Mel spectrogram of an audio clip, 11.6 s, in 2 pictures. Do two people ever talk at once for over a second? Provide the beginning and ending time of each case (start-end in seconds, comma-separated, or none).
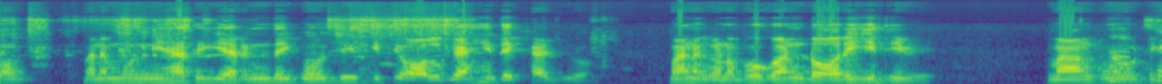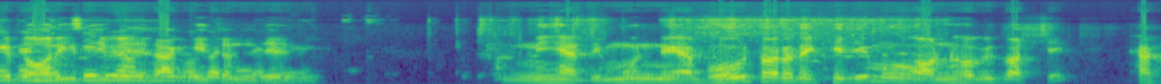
5.5-7.4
